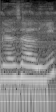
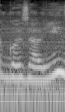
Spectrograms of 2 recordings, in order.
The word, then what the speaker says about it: Ghazali: Namanya kadang diucapkan Ghazali 2Z, artinya tukang pintal benang, karena ayah beliau pekerjaannya adalah sebagai tukang pintal benang wol. Sedangkan yang lazim ialah Ghazali, Z-nya 1, diambil dari kata Ghazalah, artinya adalah kampung kelahirannya.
